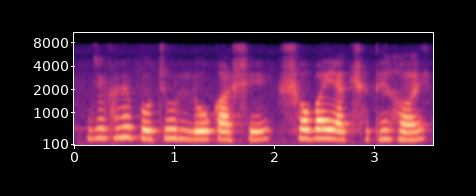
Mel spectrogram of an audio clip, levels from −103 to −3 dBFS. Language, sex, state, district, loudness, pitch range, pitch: Bengali, female, West Bengal, Kolkata, -16 LUFS, 235-260 Hz, 245 Hz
